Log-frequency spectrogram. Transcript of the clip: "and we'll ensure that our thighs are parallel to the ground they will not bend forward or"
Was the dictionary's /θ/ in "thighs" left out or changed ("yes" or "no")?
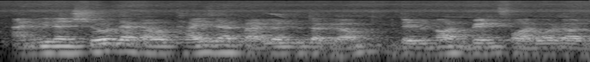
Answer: yes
